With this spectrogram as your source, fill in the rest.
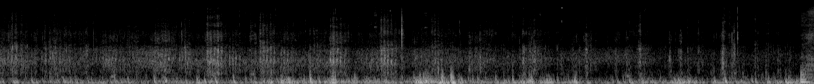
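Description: Steady clip-clopping of a very big racehorse's hooves at Auteuil, fairly close and continuous, with a short whinny partway through.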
